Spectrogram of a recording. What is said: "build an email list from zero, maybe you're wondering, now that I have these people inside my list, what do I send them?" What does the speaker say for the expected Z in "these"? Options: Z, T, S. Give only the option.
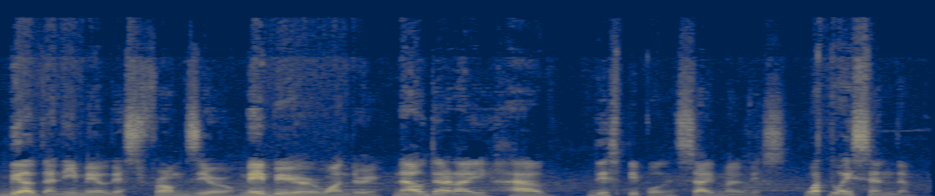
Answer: S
